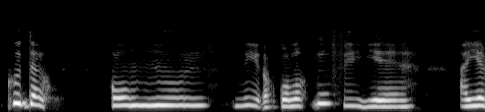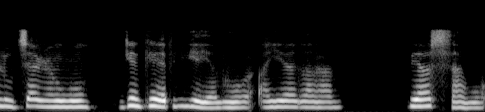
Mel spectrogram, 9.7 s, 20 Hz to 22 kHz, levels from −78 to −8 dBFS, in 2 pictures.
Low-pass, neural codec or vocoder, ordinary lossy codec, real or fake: 7.2 kHz; codec, 16 kHz in and 24 kHz out, 0.4 kbps, LongCat-Audio-Codec, four codebook decoder; none; fake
